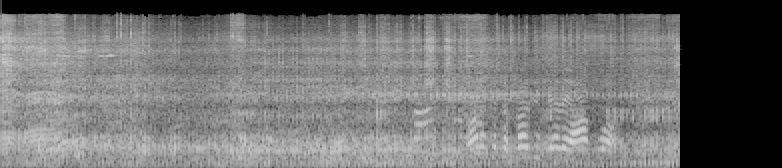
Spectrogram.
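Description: Several small two-stroke dirt bikes buzz along together as a group.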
